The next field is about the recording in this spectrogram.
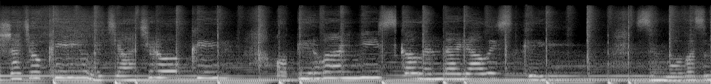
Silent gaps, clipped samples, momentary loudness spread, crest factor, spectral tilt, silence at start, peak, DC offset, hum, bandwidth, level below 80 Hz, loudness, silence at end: none; under 0.1%; 6 LU; 12 dB; -6 dB/octave; 0 s; -6 dBFS; under 0.1%; none; 17 kHz; -28 dBFS; -18 LUFS; 0 s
